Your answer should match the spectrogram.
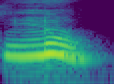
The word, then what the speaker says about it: nous: Nous. Nous. It's never nous. Last s always remain silent.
